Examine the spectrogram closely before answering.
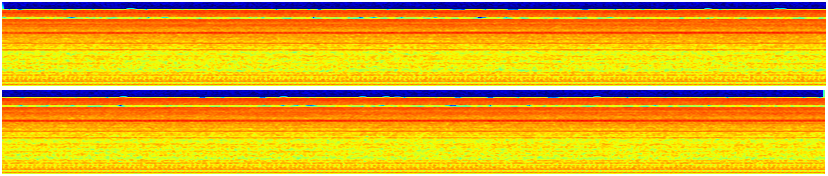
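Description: Water swishes and sloshes inside a washing machine drum.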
